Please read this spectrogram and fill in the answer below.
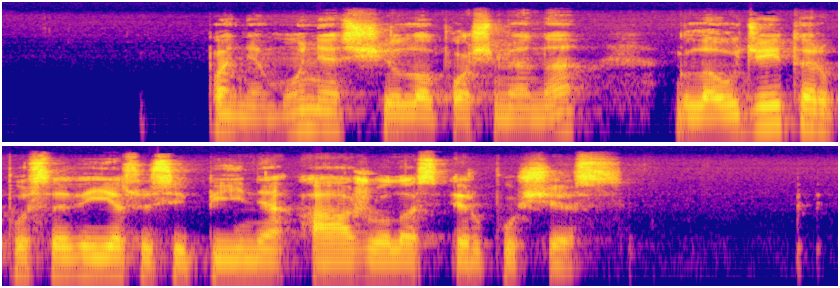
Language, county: Lithuanian, Kaunas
